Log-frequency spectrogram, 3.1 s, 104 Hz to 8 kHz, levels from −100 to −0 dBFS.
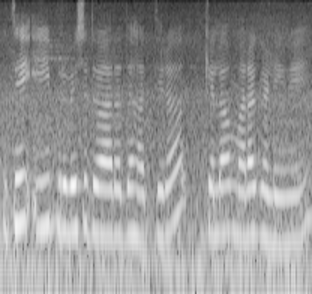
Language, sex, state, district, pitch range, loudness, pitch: Kannada, female, Karnataka, Dakshina Kannada, 240-260 Hz, -15 LUFS, 250 Hz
